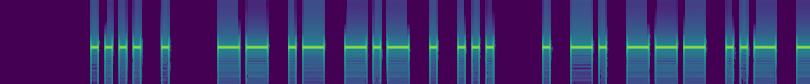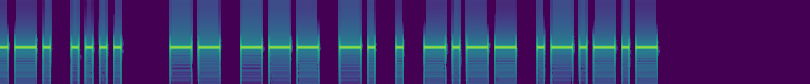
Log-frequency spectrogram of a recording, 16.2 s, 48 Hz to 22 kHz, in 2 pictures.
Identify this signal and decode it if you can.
Morse code, heard as a keyed tone, about 17 wpm, 700 Hz. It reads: HE MAKES ENOUGH MONEY.
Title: Additional Easy Phrases 17wpm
